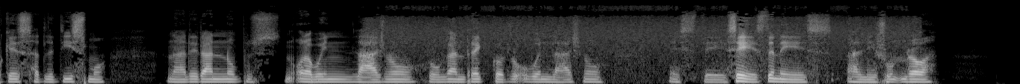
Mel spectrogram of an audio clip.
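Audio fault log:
Throughout: generation loss. Swirly, smeared, hollow sound with blurred attacks and nothing above 16.5 kHz, likely from repeated MP3 re-encoding at 64 kbit/s, about seven passes.
3.63 to 9.21 s: DECT cordless phone buzz. Steady thin buzz at 100 Hz with many harmonics, about 20 dB below the speech, from rectified radio bursts every 10 ms.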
